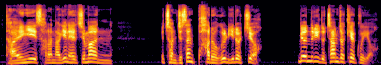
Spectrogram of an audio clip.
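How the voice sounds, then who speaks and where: A woman's voice: medium pitch, lively intonation, moderate pace, dry recording, lightly acted. A woman voicing an older male security guard who urgently warns of danger. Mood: grave. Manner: urgent, hushed warning.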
